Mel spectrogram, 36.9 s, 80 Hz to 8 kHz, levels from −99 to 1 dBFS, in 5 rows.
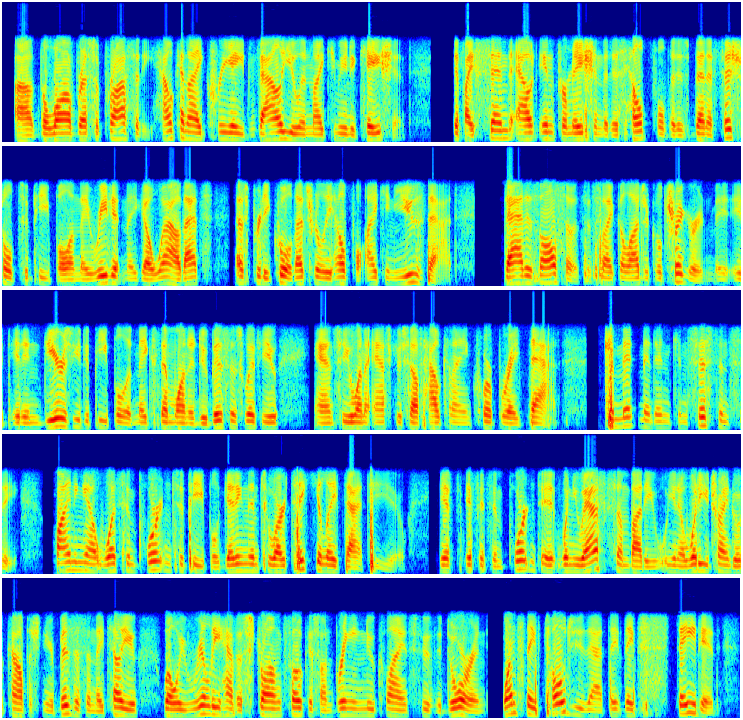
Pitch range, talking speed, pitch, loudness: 125-150 Hz, 230 wpm, 140 Hz, -15 LUFS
